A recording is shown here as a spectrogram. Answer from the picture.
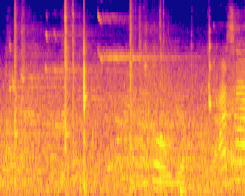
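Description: Badminton rally on an indoor court: a few sharp knocks of rackets striking the shuttlecock and players' feet on the court floor, with a brief high shoe squeak a little after the middle.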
